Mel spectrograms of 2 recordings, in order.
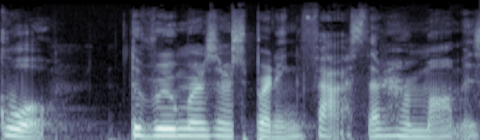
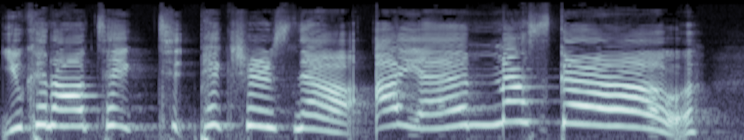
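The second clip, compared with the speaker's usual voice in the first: put-on much higher, proud little-girl announcement, slowing at the end; a seven-year-old proudly playing her mother's role; child posing as Mask Girl; 11 semitones higher, 3 dB louder than usual. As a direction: show off like a kid in costume. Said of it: "with the mask on saying".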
